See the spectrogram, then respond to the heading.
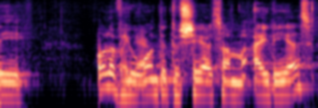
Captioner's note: faintly speaking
